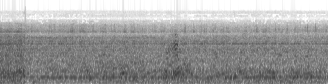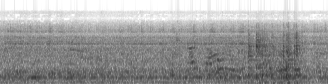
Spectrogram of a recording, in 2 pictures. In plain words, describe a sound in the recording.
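A crowd of adults and children chatters nearby outdoors.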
